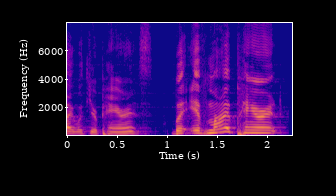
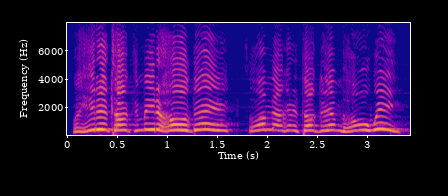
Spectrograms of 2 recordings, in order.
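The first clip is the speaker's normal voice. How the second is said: high-pitched mock wife; much higher, a hammed-up petty wife; whiny wife voice, pitched way up; 13 semitones higher, 4 dB louder than usual.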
